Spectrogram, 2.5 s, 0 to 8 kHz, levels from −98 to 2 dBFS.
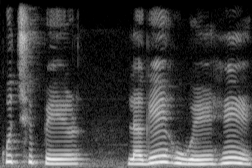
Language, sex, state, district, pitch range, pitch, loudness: Hindi, female, Madhya Pradesh, Bhopal, 215-270 Hz, 225 Hz, -11 LUFS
